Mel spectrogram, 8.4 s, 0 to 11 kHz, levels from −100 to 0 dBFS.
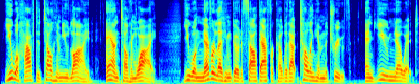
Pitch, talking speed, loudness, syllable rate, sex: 145 Hz, 200 wpm, -20 LUFS, 4.9 syllables/s, female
